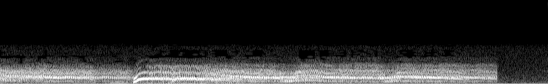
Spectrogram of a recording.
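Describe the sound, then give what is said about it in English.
A loud, sustained monstrous scream from a giant creature rising up on its hind legs in the dark, with harsh, wavering pitch that rises sharply after a brief lead-in, holding for several seconds before cutting off abruptly. “Kazanka is rising up on his hind legs. He screams again.”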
